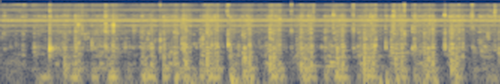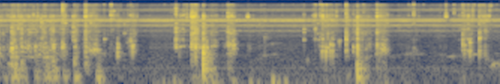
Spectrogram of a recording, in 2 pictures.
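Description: Liquid splashing as a drink is prepared, with a quick run of small clicks and knocks for about five seconds, then a few separate knocks.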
